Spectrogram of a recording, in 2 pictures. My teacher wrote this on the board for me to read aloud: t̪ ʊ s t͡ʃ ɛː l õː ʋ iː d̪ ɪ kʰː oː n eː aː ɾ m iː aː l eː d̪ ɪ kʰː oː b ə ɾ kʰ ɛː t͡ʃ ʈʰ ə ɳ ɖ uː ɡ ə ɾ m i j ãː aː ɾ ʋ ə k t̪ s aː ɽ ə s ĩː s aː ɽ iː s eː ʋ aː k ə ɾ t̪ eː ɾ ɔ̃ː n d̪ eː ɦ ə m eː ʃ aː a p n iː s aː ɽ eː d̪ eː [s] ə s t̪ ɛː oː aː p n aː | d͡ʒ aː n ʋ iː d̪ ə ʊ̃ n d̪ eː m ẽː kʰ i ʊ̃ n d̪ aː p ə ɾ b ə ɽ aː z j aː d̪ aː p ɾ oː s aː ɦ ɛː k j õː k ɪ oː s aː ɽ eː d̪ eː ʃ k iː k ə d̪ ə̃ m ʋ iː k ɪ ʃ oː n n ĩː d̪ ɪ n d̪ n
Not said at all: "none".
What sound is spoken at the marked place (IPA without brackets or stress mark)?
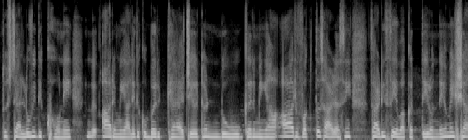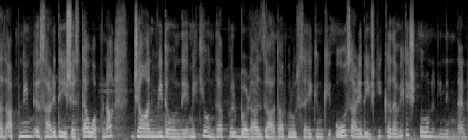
ʃ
